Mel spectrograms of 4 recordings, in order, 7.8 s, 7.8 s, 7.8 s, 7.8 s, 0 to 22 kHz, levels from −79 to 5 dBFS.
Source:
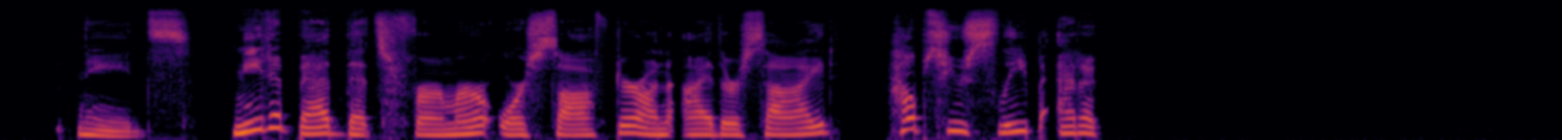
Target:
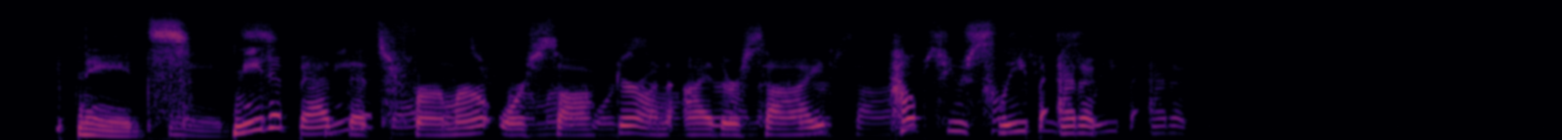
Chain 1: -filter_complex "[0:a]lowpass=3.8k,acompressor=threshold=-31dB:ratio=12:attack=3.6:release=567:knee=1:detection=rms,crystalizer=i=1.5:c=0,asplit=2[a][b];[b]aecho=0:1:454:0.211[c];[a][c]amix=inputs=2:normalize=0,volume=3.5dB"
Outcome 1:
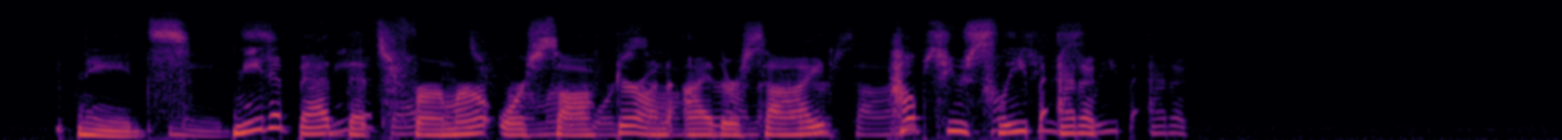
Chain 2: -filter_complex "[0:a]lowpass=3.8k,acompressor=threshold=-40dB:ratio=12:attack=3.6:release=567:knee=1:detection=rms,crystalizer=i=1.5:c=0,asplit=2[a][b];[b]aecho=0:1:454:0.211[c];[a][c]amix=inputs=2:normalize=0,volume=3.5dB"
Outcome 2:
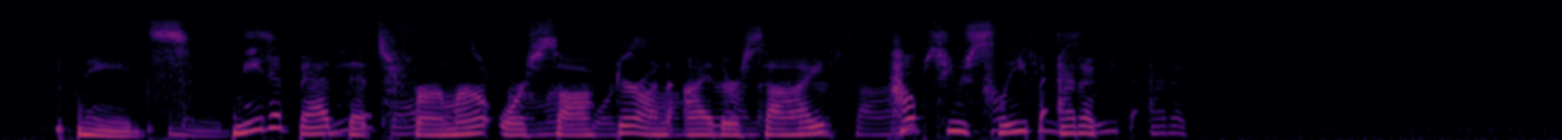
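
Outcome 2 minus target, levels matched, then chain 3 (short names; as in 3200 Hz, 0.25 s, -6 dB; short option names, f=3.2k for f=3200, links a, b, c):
250 Hz band +8.5 dB
-filter_complex "[0:a]lowpass=3.8k,lowshelf=f=330:t=q:w=1.5:g=-13.5,acompressor=threshold=-40dB:ratio=12:attack=3.6:release=567:knee=1:detection=rms,crystalizer=i=1.5:c=0,asplit=2[a][b];[b]aecho=0:1:454:0.211[c];[a][c]amix=inputs=2:normalize=0,volume=3.5dB"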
